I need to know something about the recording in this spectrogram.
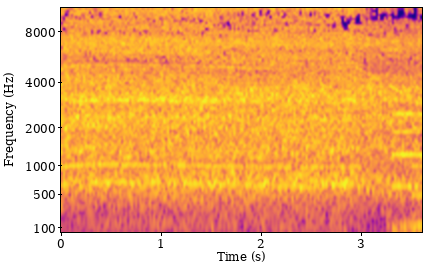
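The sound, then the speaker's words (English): A power drill whirs loudly and steadily, a continuous high-pitched mechanical hum that holds for a few seconds with no pauses and no voices. “experimenting with drill music.”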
